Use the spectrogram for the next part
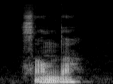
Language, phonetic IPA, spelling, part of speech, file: Polish, [ˈsɔ̃nda], sonda, noun, LL-Q809 (pol)-sonda.wav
